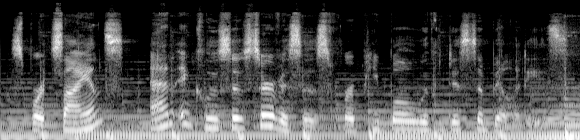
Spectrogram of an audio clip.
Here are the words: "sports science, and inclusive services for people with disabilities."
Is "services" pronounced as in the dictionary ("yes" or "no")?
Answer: yes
